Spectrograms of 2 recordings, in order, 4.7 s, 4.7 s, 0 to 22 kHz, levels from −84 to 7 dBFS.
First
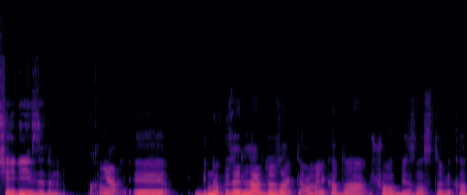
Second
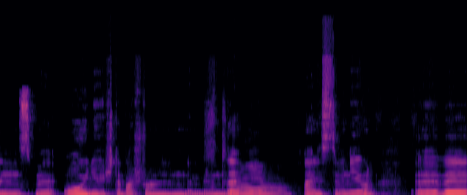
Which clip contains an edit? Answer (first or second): first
